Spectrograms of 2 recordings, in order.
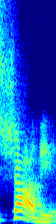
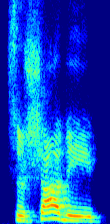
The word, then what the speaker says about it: Xavi: so for people who don't know, so um, it's Xavi, right? That's how you pronounce it, right? Because yeah, so Xavi, was legendary midfielder at Barcelona.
